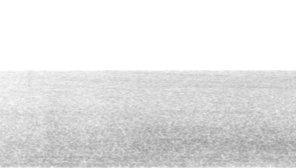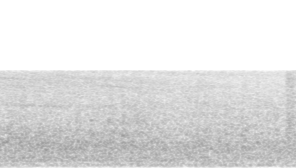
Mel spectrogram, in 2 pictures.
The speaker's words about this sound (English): Hold on, let me let you hear it again. It's the subway.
